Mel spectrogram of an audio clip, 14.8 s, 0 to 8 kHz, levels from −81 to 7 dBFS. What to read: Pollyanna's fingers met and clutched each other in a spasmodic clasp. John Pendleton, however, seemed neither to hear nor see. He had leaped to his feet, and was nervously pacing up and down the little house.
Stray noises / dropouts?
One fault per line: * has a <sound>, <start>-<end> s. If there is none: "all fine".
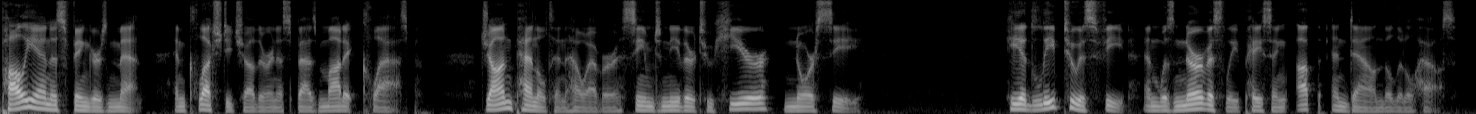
all fine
